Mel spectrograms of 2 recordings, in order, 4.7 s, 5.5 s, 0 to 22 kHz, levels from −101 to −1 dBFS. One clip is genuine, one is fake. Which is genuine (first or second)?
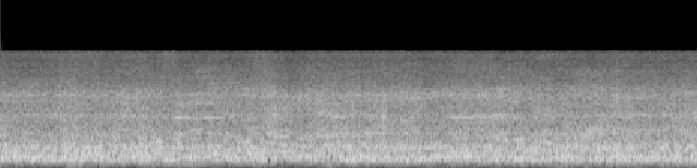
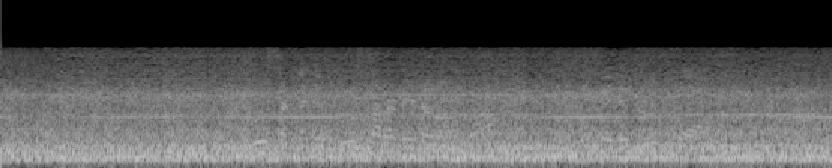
second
